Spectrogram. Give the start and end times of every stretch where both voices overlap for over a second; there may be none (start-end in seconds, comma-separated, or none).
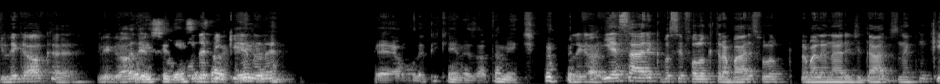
1.3-2.8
